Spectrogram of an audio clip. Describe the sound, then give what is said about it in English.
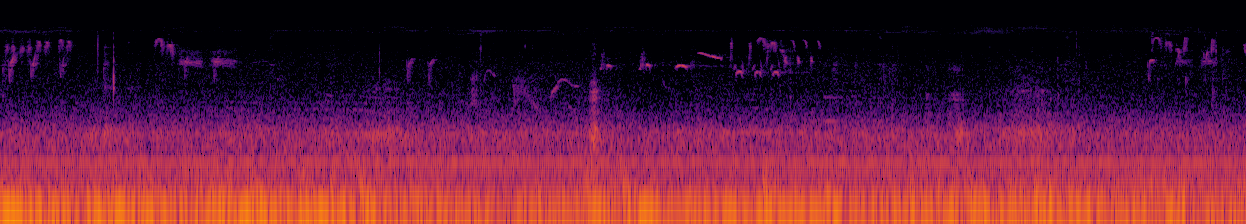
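Crossbill song from a wild red bird with a crossed bill and yellow down the middle of its belly: scattered short, high chirps and thin whistled notes in irregular bursts, heard over a steady low hum with no talking. “This wild bird is red, and it has a right crossing bill, and it has quite a bit of yellow right down the middle of the belly.”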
